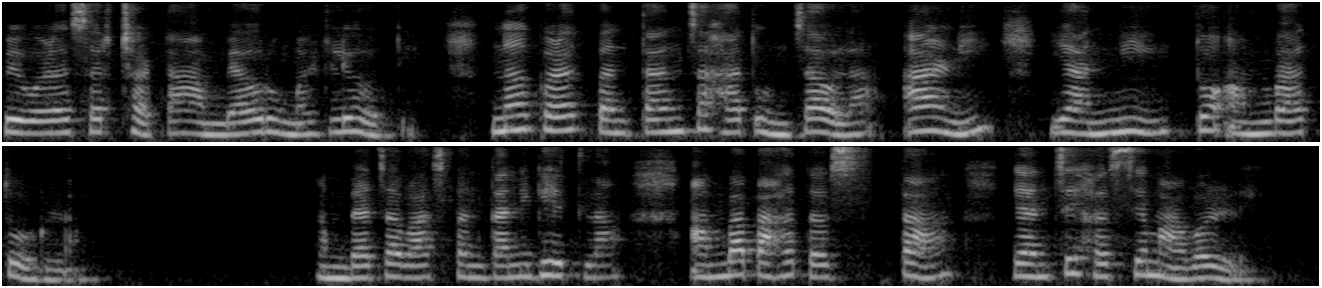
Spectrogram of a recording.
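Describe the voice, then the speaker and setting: A woman reading a historical novel aloud in a measured, dramatic storytelling manner. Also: fairly high pitch, steady tone, husky. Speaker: narrator.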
